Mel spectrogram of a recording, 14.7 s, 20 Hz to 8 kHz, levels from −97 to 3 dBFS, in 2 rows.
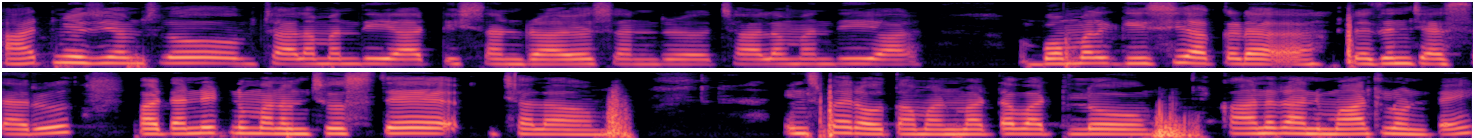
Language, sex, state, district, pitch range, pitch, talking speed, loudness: Telugu, female, Andhra Pradesh, Guntur, 220-245 Hz, 230 Hz, 105 wpm, -24 LUFS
